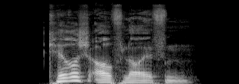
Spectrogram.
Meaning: dative plural of Kirschauflauf
- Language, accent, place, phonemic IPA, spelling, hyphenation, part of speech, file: German, Germany, Berlin, /ˈkɪʁʃˌʔaʊ̯flɔɪ̯fn̩/, Kirschaufläufen, Kirsch‧auf‧läu‧fen, noun, De-Kirschaufläufen.ogg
